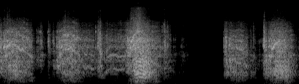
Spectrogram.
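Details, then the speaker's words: First-gen Traxxas E-Revo RC truck with a suspected bad rear differential (ring and pinion or spider gears), rear lifted and driven: harsh rasping grind in bursts, rear wheels jamming while the fronts turn freely. Clicking while running was the first sign. "Another way you can do it is you can turn it on. And lift up the back end. You need a kind of a slippery surface a little bit. Front tires are moving no problem. The backs though,"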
